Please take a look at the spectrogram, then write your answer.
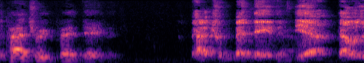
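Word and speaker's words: Bet-David: Yeah, Patrick Ben David.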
